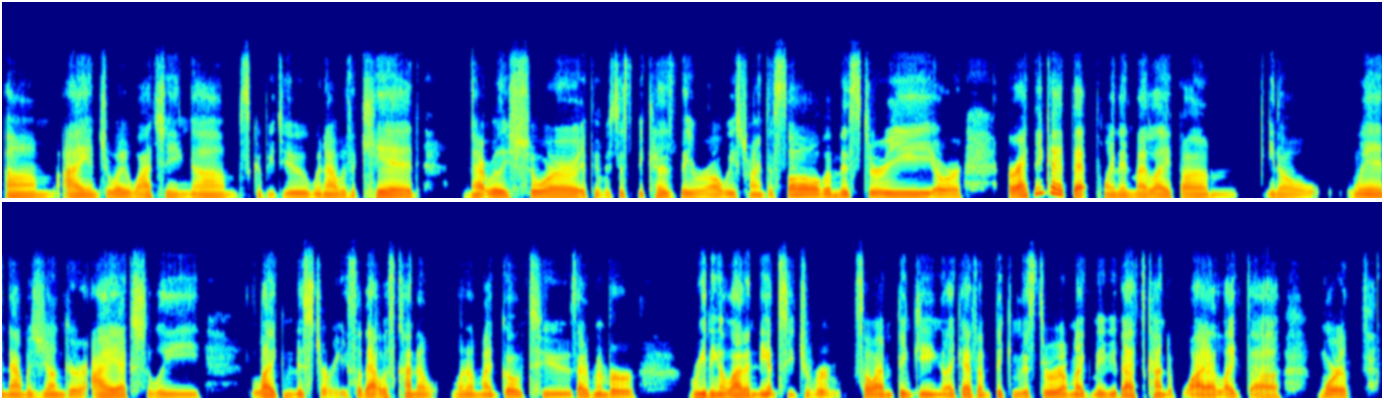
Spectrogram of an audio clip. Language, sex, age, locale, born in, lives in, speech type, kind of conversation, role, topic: English, female, 50-54, en-US, United States, United States, conversation, unstructured, none, Which nostalgic cartoons or shows from your past still hold up for you today?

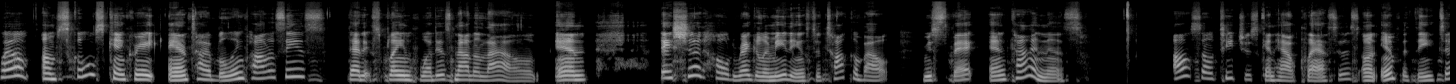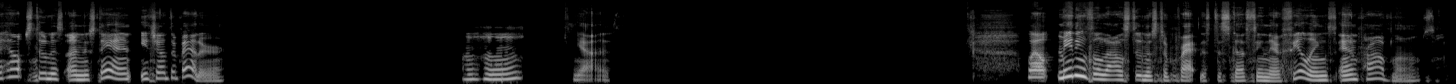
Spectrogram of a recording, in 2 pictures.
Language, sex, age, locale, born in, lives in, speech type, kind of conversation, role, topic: English, female, 50-54, en-US, United States, United States, read, expert-assistant, expert, What strategies can be used to prevent bullying in schools?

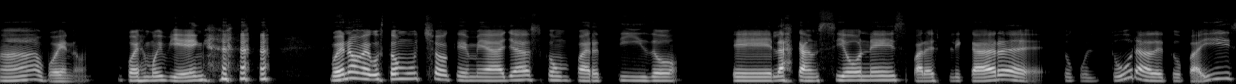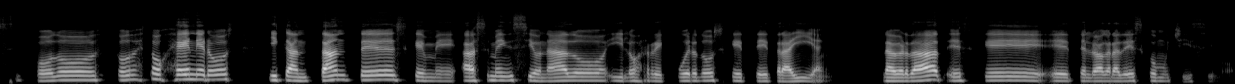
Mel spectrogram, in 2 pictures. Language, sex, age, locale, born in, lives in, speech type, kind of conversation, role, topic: Spanish, female, 45-49, es-VE, Venezuela, Italy, conversation, podcast, host, ¿Qué canciones usas para explicar tu cultura a alguien?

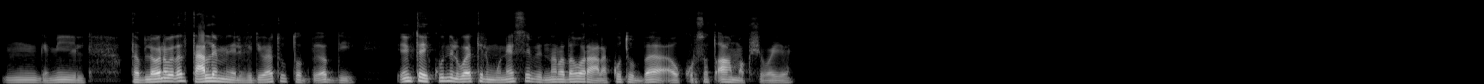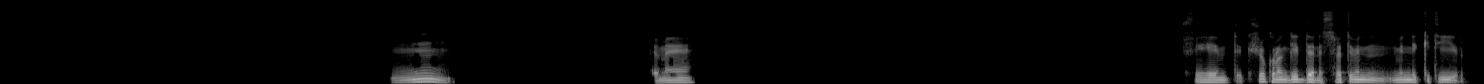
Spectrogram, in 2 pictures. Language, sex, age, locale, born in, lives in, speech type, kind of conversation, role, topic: Arabic, male, 20-24, ar-EG, Egypt, Egypt, read, expert-assistant, asker, لو حبيت أفهم الفرق بين تخصصات الطب زي القلب والمخ والعظام، أبدأ منين وأدور على معلومات موثوقة فين؟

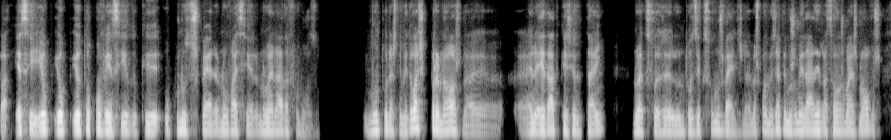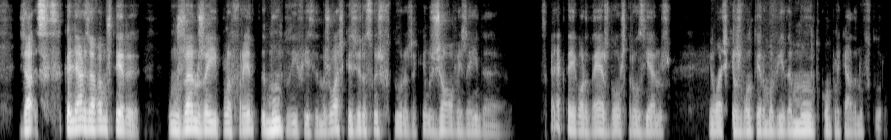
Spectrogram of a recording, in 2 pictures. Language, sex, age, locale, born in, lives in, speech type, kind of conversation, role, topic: Portuguese, male, 60-64, pt-PT, Portugal, Portugal, conversation, unstructured, none, O que você acha das mudanças climáticas no mundo hoje?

